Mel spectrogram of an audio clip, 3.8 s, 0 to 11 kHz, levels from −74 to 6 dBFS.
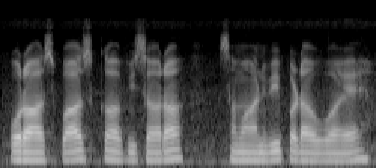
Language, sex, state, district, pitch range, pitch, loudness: Hindi, male, Uttar Pradesh, Shamli, 110-120 Hz, 115 Hz, -19 LUFS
